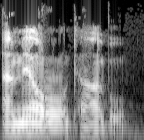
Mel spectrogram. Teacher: بله اینجا هم به ظاهر ما باید را ساکن ما قبل مکسور رو ترقیق کنیم، بگیم امر تابو، اما اینطور نیست، به خاطر عارضی بودن این کسره حرف را رو تفخیم میکنن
